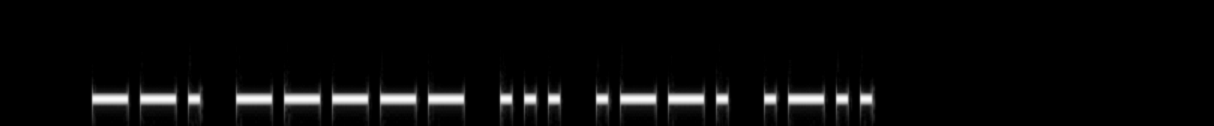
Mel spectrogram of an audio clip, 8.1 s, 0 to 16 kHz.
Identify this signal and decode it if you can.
Morse code, heard as a keyed tone, about 15 wpm, 700 Hz. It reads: G0SPL
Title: DXCC-100 Call Signs - 5 Characters - Repeated 3x - 15wpm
